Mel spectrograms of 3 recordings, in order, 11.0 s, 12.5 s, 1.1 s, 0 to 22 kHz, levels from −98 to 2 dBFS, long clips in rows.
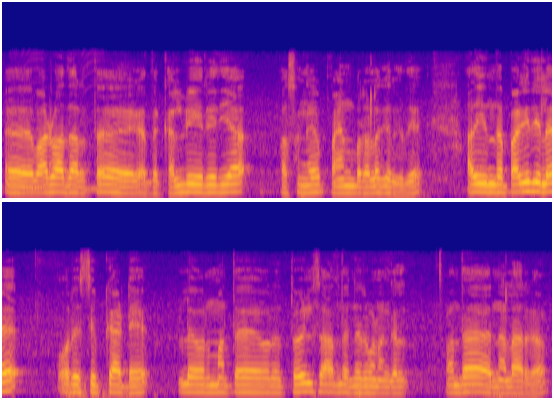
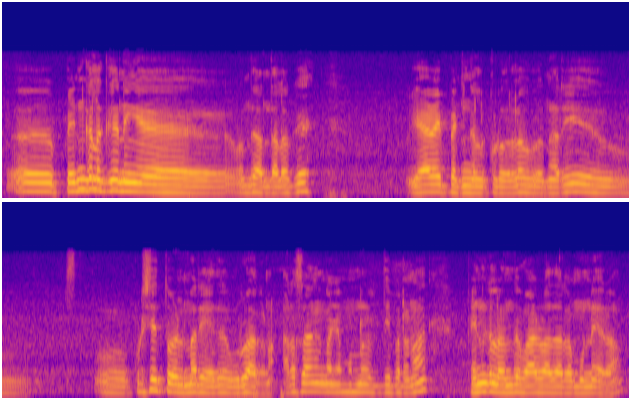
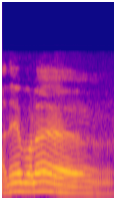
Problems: constant background noise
